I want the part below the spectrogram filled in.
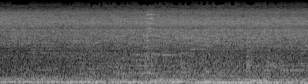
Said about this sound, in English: Put some lubricant on my seal.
